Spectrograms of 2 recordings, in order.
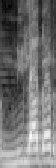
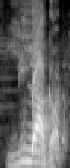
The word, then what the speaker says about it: लीलागढ़: पहले मैं बोल लेता हूं, मैं आपको नीलागर बोल के इसको बताया गया है, लेकिन एक्चुअली इधर का प्रोनाउंसिएशन जो है लीलागढ़।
